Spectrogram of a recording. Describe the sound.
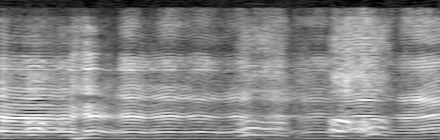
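A cartoon character whimpers and sobs in a continuous, wavering moan, the tearful pitch wobbling without pause.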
